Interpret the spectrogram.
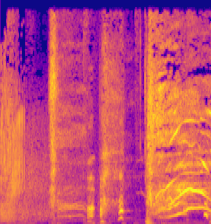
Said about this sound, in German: Ich hab einen Furz gehört, dementsprechend erwarte ich auch eine Furzantwort.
